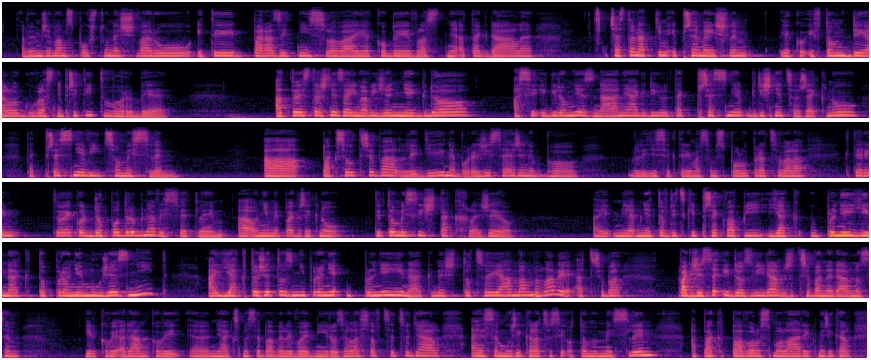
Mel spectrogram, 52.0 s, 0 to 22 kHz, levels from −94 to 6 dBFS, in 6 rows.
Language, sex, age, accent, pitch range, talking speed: Czech, female, 30-49, native, 175-210 Hz, 175 wpm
